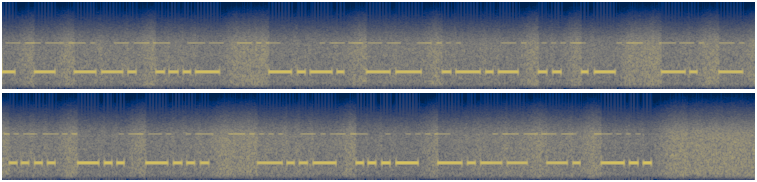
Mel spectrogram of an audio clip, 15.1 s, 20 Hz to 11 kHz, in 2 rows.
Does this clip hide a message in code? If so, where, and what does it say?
Yes: Morse code (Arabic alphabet) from 0.0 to 14.1 s, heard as a keyed tone, hand-sent with a straight key, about 18 wpm, 680 Hz, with radio static and a weaker station near 2220 Hz. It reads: … ثمعيا نتحدب صضظند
